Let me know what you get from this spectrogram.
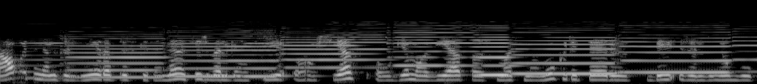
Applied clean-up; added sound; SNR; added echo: classical method log-MMSE.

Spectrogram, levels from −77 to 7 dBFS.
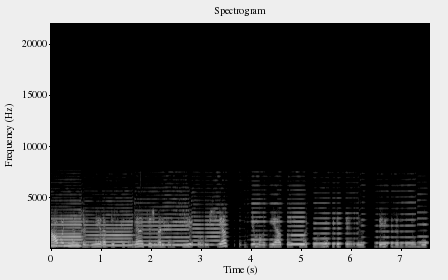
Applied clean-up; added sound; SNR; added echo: neural mask model RNNoise.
